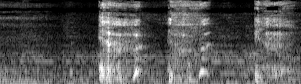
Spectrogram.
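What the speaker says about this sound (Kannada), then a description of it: "ಕೆಮ್ಮು ಗೈಸ್, ಎಲ್ಲರೂ ವೆದರ್ ಸರಿ ಇಲ್ಲ." Three short, close coughs come in quick succession, each a brief harsh burst with a little throat noise between them.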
